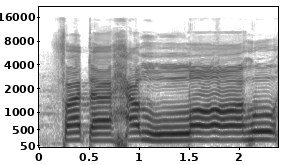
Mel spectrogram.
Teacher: लफ्ज़ अल्लाह से पहले ज़बर है, हा पे तो मोटा करेंगे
